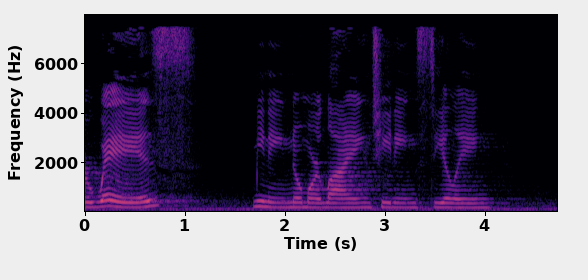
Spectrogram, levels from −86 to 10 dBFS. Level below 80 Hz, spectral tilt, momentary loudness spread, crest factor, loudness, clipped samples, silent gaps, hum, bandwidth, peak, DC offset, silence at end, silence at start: -74 dBFS; -4 dB/octave; 25 LU; 20 dB; -42 LUFS; under 0.1%; none; none; 8 kHz; -24 dBFS; under 0.1%; 0 s; 0 s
